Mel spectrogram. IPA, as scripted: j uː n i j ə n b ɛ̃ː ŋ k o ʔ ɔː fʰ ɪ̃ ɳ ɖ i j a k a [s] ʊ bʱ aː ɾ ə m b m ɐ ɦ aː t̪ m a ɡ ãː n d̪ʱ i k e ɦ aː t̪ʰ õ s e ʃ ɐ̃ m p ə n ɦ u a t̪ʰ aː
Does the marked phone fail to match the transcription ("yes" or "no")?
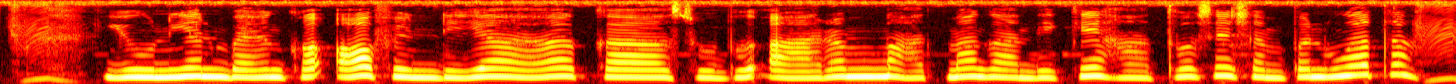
no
